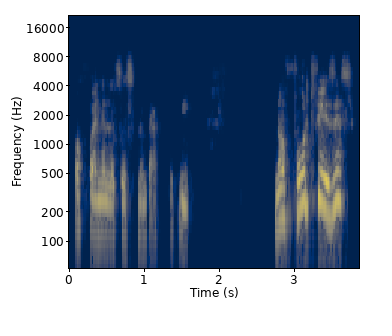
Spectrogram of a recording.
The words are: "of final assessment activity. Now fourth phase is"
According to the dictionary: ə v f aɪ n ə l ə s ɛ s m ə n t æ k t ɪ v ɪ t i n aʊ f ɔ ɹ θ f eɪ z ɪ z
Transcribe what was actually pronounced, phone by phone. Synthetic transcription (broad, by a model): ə f aɪ n ə l ə s ɛ s m ə n t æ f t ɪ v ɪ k n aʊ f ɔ ɹ t f eɪ z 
